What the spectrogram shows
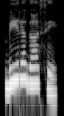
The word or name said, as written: ಬೀರಗಾಸೆ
